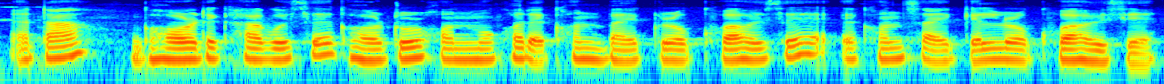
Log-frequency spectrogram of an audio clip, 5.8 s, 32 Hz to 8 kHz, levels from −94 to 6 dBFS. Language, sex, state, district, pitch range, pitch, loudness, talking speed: Assamese, female, Assam, Sonitpur, 155-170 Hz, 165 Hz, -19 LUFS, 145 wpm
